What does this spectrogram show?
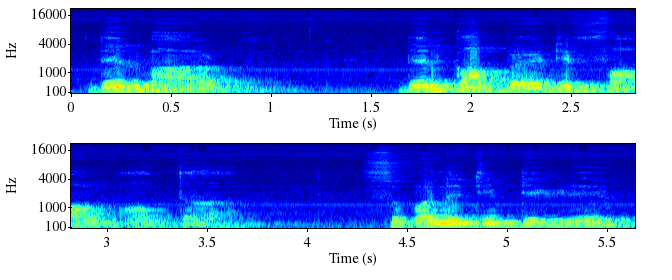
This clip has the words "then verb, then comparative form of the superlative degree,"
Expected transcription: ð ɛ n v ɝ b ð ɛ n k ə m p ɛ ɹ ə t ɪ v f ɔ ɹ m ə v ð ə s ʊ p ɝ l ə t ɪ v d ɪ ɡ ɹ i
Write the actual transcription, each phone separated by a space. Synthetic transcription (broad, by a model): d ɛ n b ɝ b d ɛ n k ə m p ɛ ɹ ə t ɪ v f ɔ ɹ m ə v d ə s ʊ p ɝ l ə t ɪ b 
